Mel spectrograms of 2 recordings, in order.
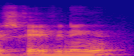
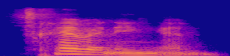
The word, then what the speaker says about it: Scheveningen: And if you couldn't pronounce it like correctly, it's a place in the Netherlands, by the way, Scheveningen. If you don't know how to pronounce it correctly, you would be a spy and you would be executed.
